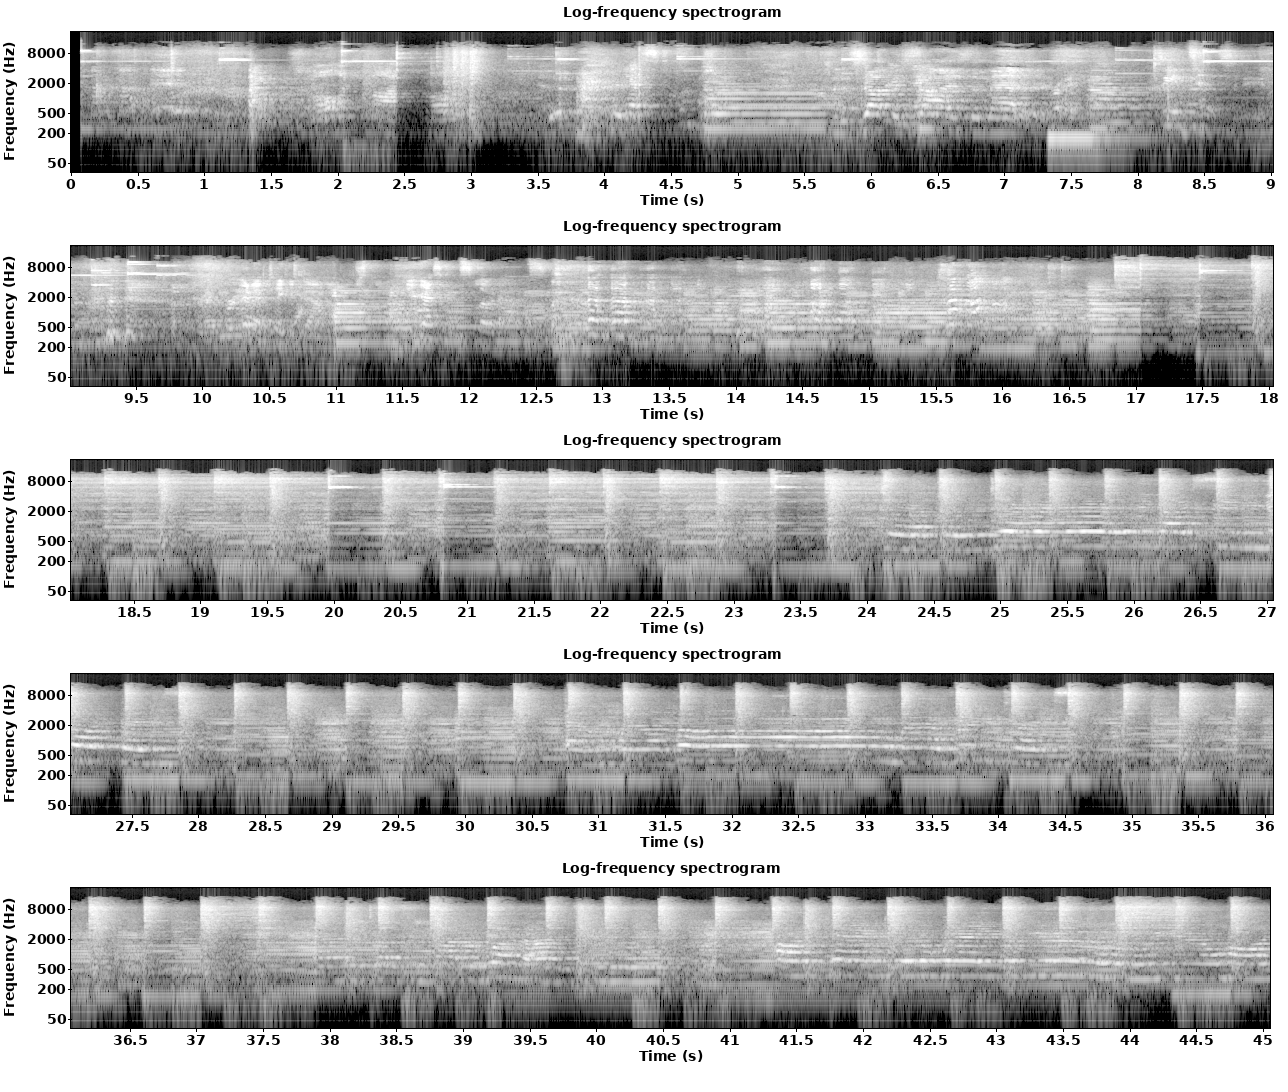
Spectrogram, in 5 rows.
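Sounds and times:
laughter: 3.6 - 4.3, 9.2 - 9.9, 12.6 - 16.3
instrument holding a chord: 7.3 - 8.2
live rock band playing: 7.3 - 8.6, 10.9 - 12.6, 13.6 - 45.0
woman singing: 24.1 - 28.0, 30.7 - 34.6, 37.9 - 40.6, 41.3 - 45.0.

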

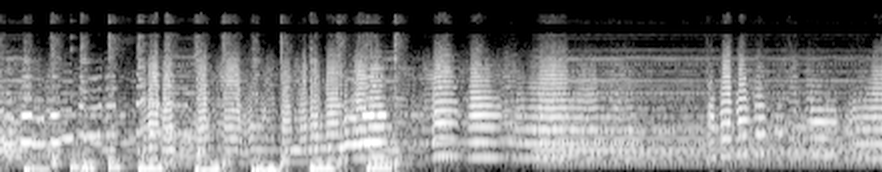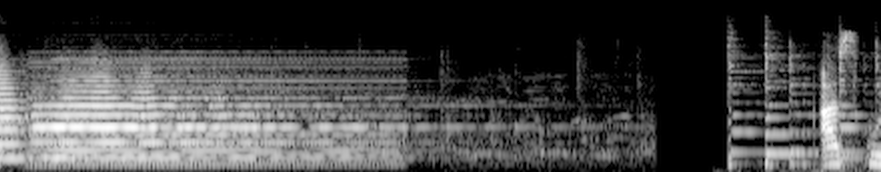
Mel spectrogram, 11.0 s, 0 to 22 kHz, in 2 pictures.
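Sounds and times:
trumpet-led folk band: 0.0 - 8.4.

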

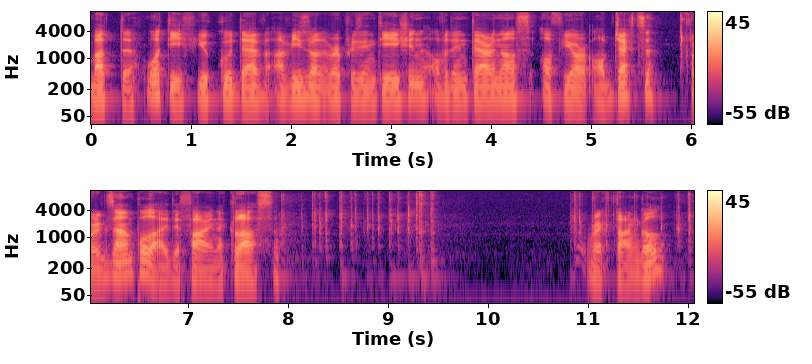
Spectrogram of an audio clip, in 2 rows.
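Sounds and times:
typing on computer keyboard: 7.9 - 9.6, 10.8 - 12.0.

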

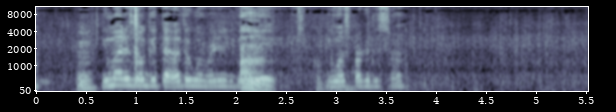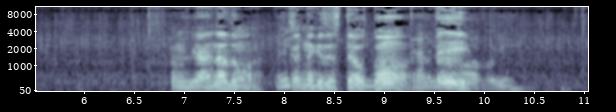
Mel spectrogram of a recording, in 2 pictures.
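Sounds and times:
man speaking: 0.4 - 0.6, 6.9 - 10.4.

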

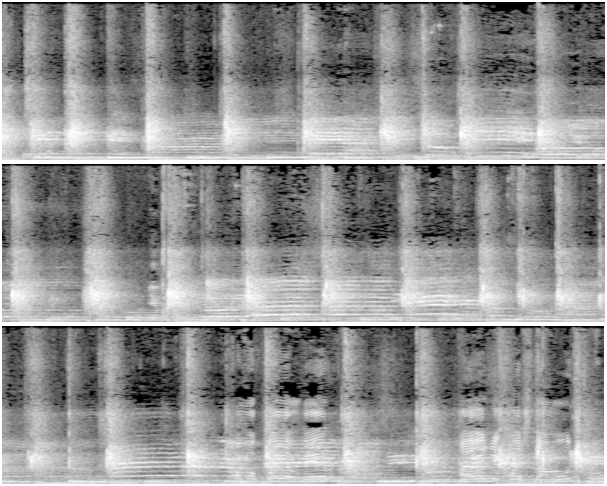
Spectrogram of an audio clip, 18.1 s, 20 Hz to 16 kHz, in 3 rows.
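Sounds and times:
group singing gospel: 0.0 - 18.0.

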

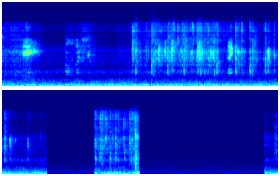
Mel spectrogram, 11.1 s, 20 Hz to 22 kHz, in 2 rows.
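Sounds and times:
recording hum: 0.0 - 6.4, 7.4 - 8.3, 10.8 - 11.0.

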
